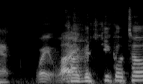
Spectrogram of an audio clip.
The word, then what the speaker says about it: Kakushigoto: Kakushikoto. Name of the anime. Kakushikoto? Kakushigoto.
